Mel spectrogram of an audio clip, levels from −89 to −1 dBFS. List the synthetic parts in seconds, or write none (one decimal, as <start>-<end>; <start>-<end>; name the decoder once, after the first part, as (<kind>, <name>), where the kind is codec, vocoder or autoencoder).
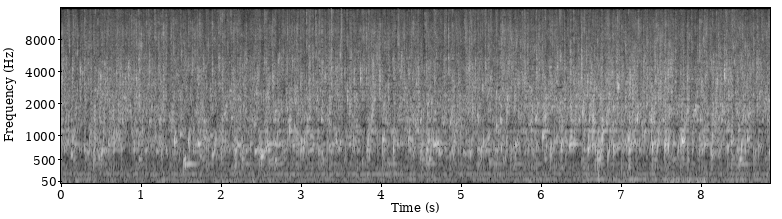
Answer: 0.5-2.5 (vocoder, BigVGAN v2)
